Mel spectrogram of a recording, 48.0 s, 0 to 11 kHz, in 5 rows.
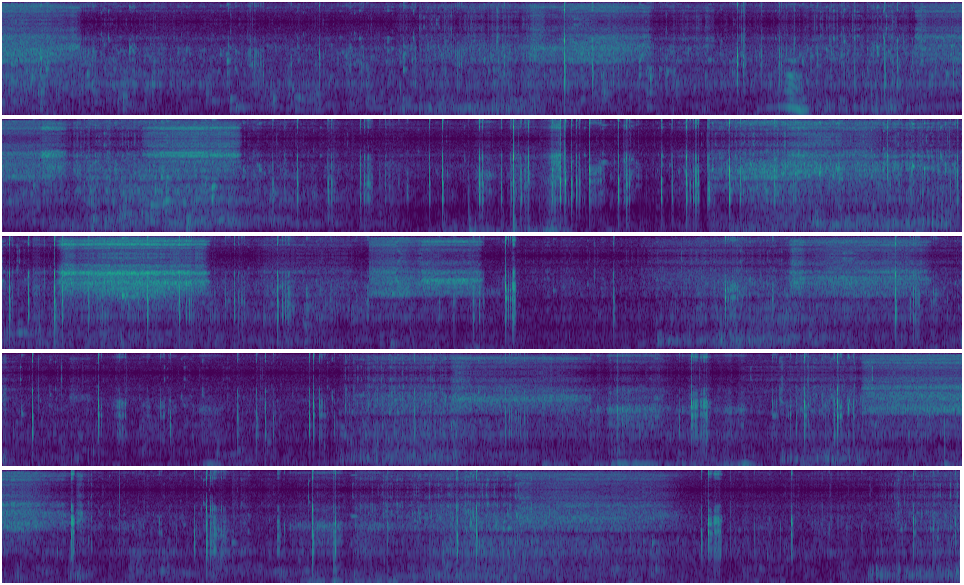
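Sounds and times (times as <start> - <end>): gurgling exhaled bubbles: 7.6 - 9.4, 10.0 - 12.5, 46.9 - 47.9
regulator hissing inhalations: 9.2 - 10.4, 11.0 - 12.0, 19.8 - 21.3, 22.9 - 24.0, 27.1 - 28.5, 37.4 - 39.1, 43.6 - 45.2.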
